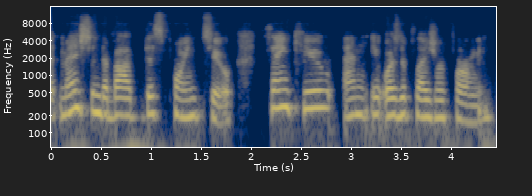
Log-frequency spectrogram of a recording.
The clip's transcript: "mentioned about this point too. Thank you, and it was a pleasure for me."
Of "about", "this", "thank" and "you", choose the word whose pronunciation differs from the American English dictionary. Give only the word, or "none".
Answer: none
